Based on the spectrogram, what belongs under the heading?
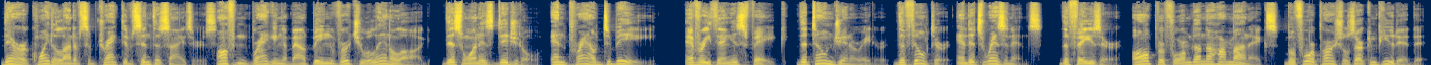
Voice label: Harmor speech - digital; Generators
